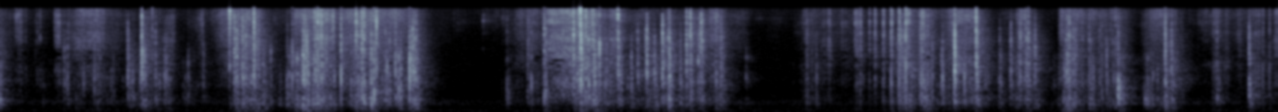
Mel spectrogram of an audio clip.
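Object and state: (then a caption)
Bundle of thin paper sheets being riffled. A loose bundle of thin printed office paper sheets lies on a pile while fingertips lift and riffle the sheets. Bursts of bright, crisp page flipping and rustling, with almost no low end, are broken by two short silences.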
